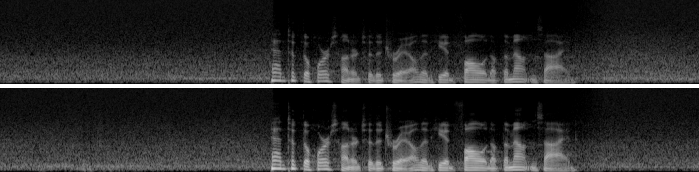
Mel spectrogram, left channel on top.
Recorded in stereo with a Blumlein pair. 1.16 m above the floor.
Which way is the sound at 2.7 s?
20° right.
